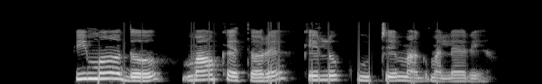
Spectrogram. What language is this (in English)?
Luo (Kenya and Tanzania)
